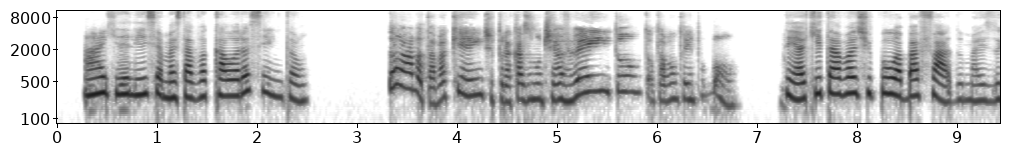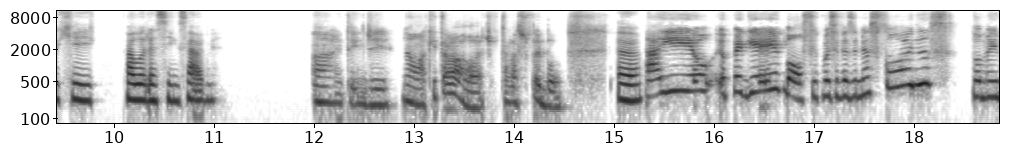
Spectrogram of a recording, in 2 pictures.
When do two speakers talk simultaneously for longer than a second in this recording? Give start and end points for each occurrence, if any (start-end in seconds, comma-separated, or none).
none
